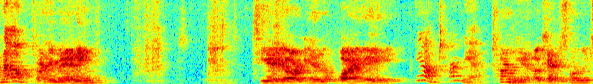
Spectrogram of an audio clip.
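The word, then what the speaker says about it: Tarnya: Yeah, Tarnia.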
